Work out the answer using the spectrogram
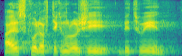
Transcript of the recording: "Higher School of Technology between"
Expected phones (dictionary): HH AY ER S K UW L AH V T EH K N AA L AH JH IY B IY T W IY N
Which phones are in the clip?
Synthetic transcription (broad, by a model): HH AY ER S K UW L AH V T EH K N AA L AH ZH IY B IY T W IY N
